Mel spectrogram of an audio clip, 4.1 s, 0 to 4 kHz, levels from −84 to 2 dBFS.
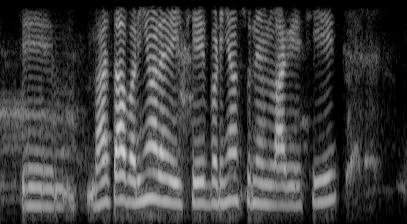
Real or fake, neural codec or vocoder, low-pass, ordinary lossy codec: fake; vocoder, 44.1 kHz, 80 mel bands, Vocos; 3.6 kHz; none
